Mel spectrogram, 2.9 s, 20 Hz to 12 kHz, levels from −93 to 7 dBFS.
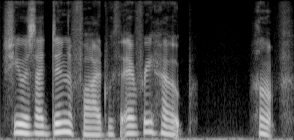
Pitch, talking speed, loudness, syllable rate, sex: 185 Hz, 140 wpm, -17 LUFS, 5.3 syllables/s, female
